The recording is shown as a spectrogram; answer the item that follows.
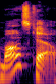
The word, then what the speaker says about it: Moscow: From Moscow. Not Moscow, Idaho, CJ, because in his email he lets me know that it's pronounced Moscow.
